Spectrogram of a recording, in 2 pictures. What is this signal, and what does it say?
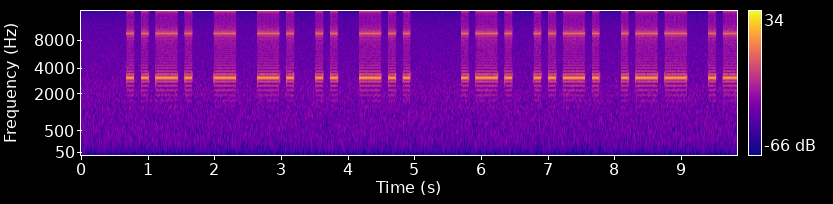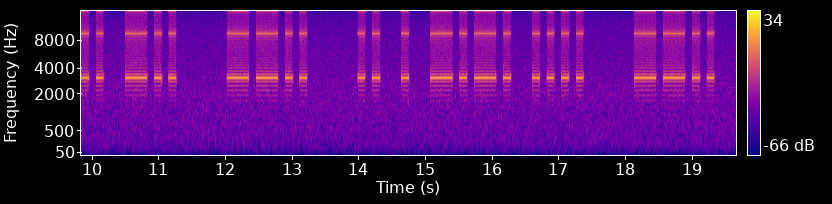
Morse code, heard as a high beeper, machine-sent, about 11 wpm, 3150 Hz. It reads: FTNID RFWRD Z IECH Z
